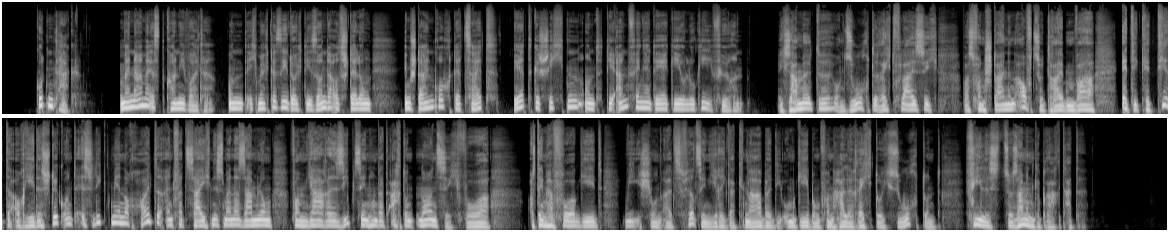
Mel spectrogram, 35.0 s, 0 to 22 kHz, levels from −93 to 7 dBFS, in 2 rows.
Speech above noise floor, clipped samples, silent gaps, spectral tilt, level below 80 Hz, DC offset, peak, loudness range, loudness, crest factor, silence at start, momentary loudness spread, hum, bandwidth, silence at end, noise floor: 67 dB; under 0.1%; none; -5.5 dB/octave; -44 dBFS; under 0.1%; -2 dBFS; 4 LU; -19 LUFS; 18 dB; 0.5 s; 9 LU; none; over 20 kHz; 1.3 s; -86 dBFS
